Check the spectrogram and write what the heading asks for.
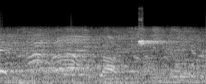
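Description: Voices calling out over the chatter of a crowd of onlookers. About one and a half seconds in there is a sharp click, followed by a short, steady high tone.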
